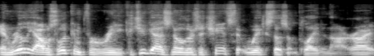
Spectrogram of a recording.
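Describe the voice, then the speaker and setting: A man with a medium-pitched voice talks at a very fast pace on a very clean recording with a silent background. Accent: Kentucky Appalachian. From Kentucky, Appalachia. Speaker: sports podcast host. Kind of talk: live stream sports talk. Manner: casual, halting with fillers.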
